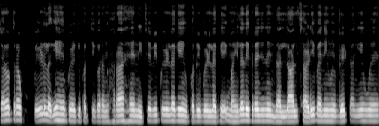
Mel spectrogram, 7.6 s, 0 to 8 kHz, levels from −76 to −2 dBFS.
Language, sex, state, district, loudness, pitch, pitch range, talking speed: Hindi, male, Bihar, Bhagalpur, -15 LUFS, 130 Hz, 125-135 Hz, 285 wpm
